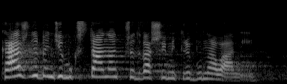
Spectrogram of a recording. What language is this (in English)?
Polish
